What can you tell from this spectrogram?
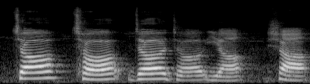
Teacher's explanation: अग्र भाग कठोर तालु को स्पर्श करता है च, छ, ज, झ, य, श बोलते समय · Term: तालव्य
